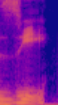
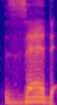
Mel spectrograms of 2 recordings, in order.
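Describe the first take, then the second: First: The letter is said the American way. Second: The letter is said the local, non-American way. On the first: This is how an American expects it. "instead of Z" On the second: This is how it is said over here. "when I pronounce their name as Lion Dog Z X A"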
